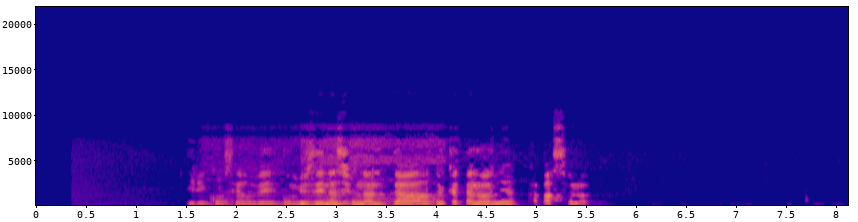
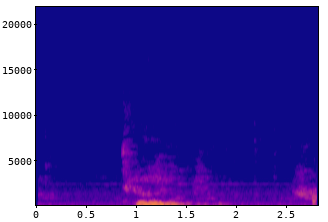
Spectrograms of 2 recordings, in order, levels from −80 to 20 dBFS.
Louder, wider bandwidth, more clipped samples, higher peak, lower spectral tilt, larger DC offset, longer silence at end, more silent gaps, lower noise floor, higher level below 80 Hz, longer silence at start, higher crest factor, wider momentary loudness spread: about the same, -21 LUFS vs -22 LUFS; first, 9.4 kHz vs 6.8 kHz; neither; first, -2 dBFS vs -10 dBFS; second, -4.5 dB/octave vs -8 dB/octave; neither; first, 2.6 s vs 0 s; neither; first, -75 dBFS vs -60 dBFS; about the same, -58 dBFS vs -58 dBFS; first, 1.55 s vs 0.9 s; about the same, 22 dB vs 18 dB; second, 15 LU vs 27 LU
